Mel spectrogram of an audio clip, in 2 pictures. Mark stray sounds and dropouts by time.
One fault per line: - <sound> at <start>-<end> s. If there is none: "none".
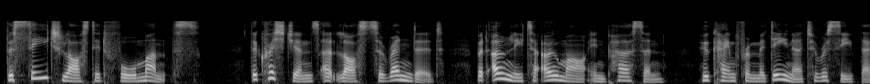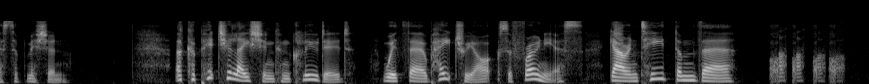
- laugh at 16.4-17.2 s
